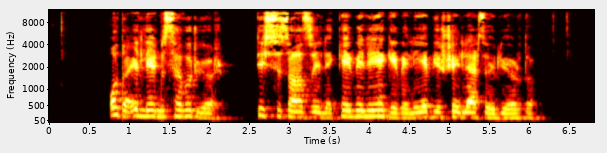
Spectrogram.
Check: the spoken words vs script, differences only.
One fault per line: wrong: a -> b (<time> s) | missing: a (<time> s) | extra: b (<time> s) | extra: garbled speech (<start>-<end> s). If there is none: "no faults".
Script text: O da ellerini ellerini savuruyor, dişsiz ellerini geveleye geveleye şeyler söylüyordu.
missing: ellerini (1.4 s)
wrong: ellerini -> ağzıyla (3.0 s)
extra: bir (4.8 s)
